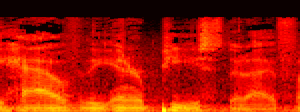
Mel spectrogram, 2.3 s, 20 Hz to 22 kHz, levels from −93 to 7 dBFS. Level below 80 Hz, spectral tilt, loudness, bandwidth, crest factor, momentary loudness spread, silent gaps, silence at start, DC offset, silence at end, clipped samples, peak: -40 dBFS; -4.5 dB/octave; -29 LUFS; 11.5 kHz; 22 dB; 7 LU; none; 0 s; under 0.1%; 0 s; under 0.1%; -8 dBFS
